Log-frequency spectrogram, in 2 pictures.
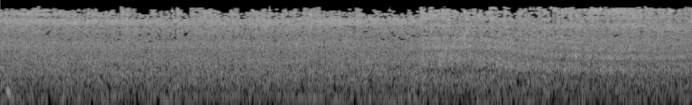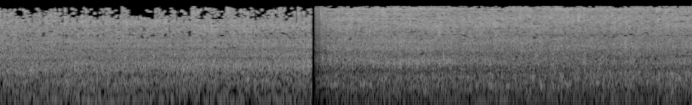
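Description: Shallow rocky stream running over and between boulders, a steady rush of water. It drops a little quieter about two-thirds of the way through.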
